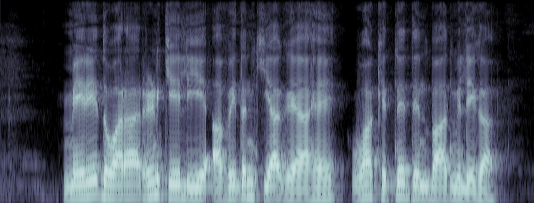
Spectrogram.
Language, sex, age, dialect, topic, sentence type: Hindi, male, 18-24, Garhwali, banking, question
